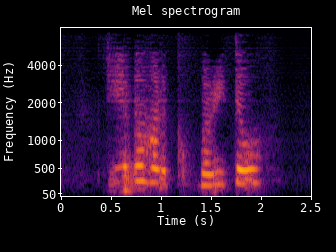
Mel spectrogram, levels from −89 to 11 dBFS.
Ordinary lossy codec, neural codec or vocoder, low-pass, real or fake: none; codec, 44.1 kHz, 0.9 kbps, DAC; 7.2 kHz; fake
